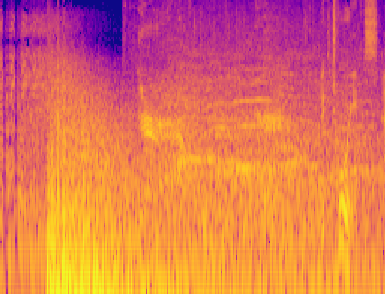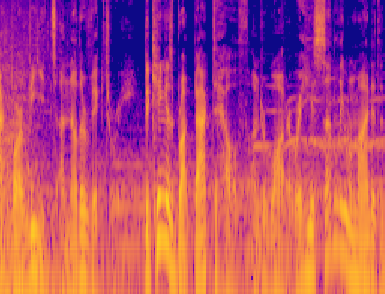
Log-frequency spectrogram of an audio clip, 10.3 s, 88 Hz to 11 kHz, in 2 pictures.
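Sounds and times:
missiles firing and exploding in a battle: 0.6s - 5.8s
speech: 4.5s - 10.2s.

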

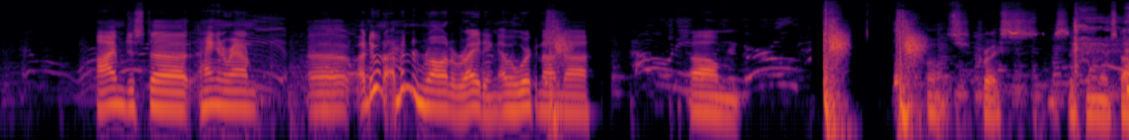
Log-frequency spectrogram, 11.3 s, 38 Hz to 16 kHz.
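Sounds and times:
speech: 1.0s - 6.0s, 6.8s - 7.5s, 9.3s - 11.2s
laughter: 1.1s - 4.7s, 10.5s - 11.2s
punching sound effects of a clown being beaten: 5.4s - 5.8s, 8.2s - 9.4s.

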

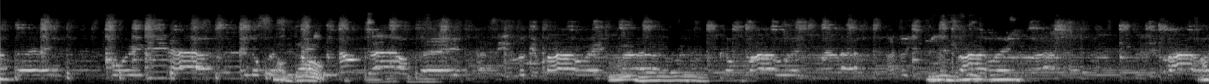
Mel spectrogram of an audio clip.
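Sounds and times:
song with layered harmonies and female backing vocals over full instrumental mix: 0.0s - 12.0s
speech: 2.7s - 4.6s, 6.1s - 7.4s.

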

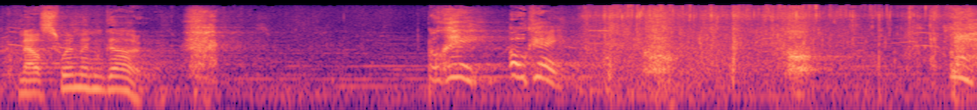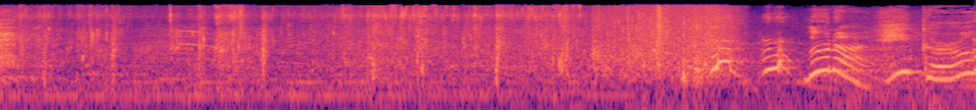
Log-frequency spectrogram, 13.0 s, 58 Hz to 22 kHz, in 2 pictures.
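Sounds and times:
noisy outdoor background: 0.0s - 13.0s
speech: 0.1s - 1.1s, 3.0s - 4.4s
dog barking: 5.2s - 5.6s, 11.2s - 11.9s.

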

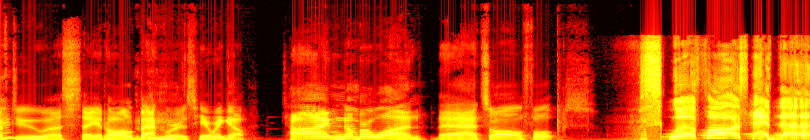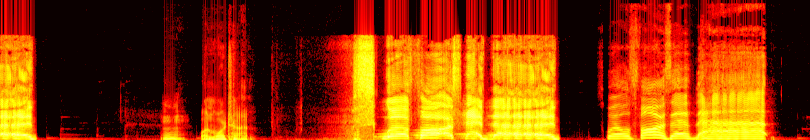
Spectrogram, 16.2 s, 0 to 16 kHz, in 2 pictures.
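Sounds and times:
speech: 0.1s - 8.6s, 9.7s - 10.7s, 11.6s - 15.9s
sheep bleating: 7.0s - 8.5s, 12.1s - 13.7s.

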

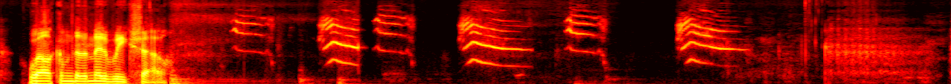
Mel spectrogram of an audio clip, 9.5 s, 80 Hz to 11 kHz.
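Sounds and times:
speech: 0.3s - 1.9s
cat meowing plaintively: 2.3s - 6.1s, 6.7s - 7.5s.

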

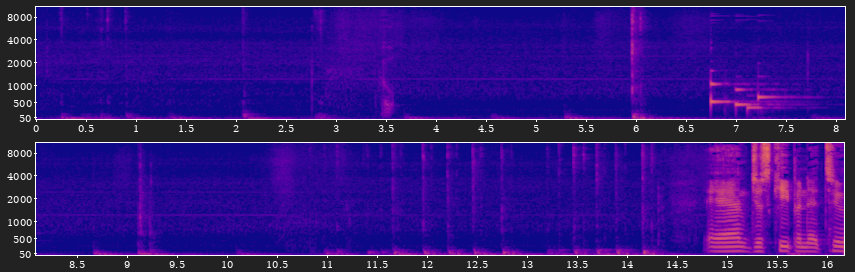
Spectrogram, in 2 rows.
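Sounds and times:
speech: 3.5s - 3.7s, 14.8s - 16.1s
short descending electronic chime: 6.8s - 7.9s
typing on a locked-up computer keyboard: 11.0s - 14.4s.

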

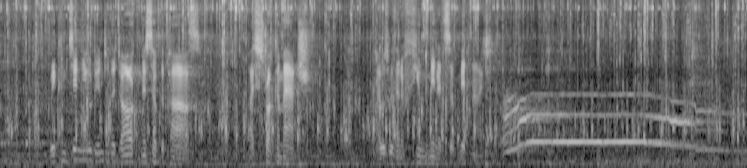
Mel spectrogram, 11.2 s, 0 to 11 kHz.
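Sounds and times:
speech: 0.8s - 4.8s, 5.7s - 7.9s
single wolf howling far off: 7.4s - 11.2s.

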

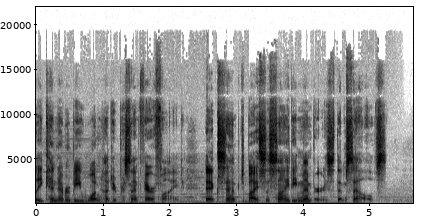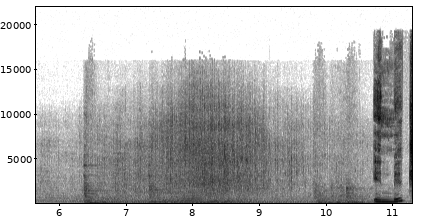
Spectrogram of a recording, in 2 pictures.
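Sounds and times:
speech: 0.0s - 5.4s, 10.7s - 11.3s
propeller fighter plane flying low overhead: 0.0s - 11.3s.

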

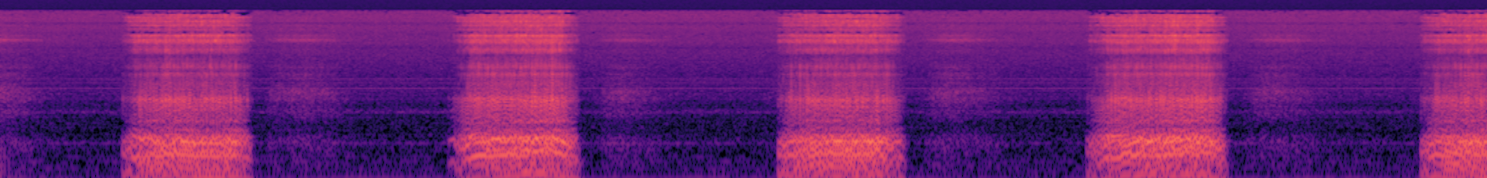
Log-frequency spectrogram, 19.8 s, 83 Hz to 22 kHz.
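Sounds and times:
low steady hiss: 0.0s - 19.8s
heavy rasping snoring: 1.6s - 3.4s, 6.0s - 7.8s, 10.4s - 12.9s, 14.5s - 16.4s, 18.9s - 19.8s.

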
